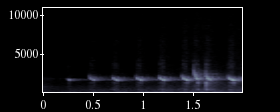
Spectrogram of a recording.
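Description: Big brown bat echolocation, lowered to a hearable pitch: short, slightly falling chirps repeated about five times a second.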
